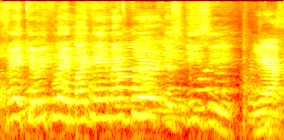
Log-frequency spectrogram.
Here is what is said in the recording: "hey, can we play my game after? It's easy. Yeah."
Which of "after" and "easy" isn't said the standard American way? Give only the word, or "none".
none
